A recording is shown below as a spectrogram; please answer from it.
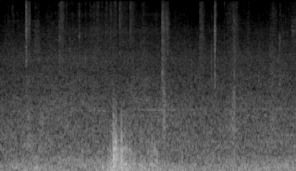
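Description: Outdoor city ambience on a pedestrian walkway: a steady low rumble of distant traffic with scattered light footstep clicks. A short, louder sound comes just under two seconds in.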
